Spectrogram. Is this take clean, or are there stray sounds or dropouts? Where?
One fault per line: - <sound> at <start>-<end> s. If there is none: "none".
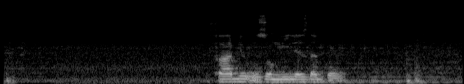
none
